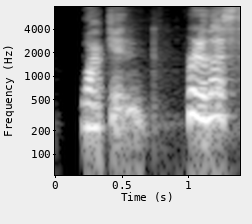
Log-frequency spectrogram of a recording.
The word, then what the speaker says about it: Wacken: How do I pronounce that? Waken? Wacken.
